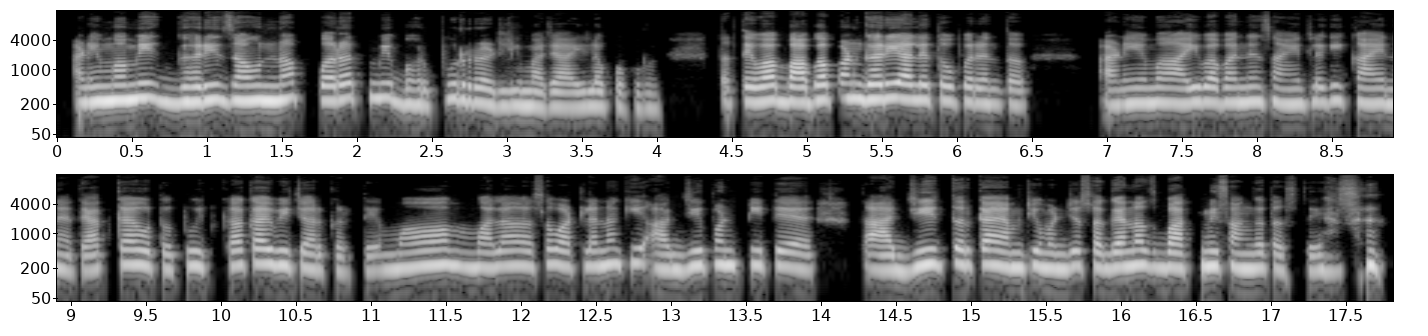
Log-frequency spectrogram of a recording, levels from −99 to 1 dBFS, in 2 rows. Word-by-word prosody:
आणि 220 +1 +2
मग 240 +1 +8
मी 270 +1 +5 0.2
घरी 225 +3 +4
जाऊन 240 0 +5
ना 255 +2 +4 0.2
परत 255 +3 0
मी 270 0 -1
भरपूर 205 +6 -3
रडली 190 -3 -2
माझ्या 180 -1 -2
आईला 175 +2 -3
पकडून. 170 -1 -11 0.4
तर - - -6
तेव्हा 230 +1 +4
बाबा 225 +3 +5
पण 270 -1 +2
घरी 255 +2 +6
आले 250 -1 +4
तोपर्यंत 215 -4 -3 0.6
आणि 205 +2 -2
मग 220 +1 0
आई-बाबांनी 220 +1 0
सांगितलं 220 0 -4
की 240 - -3
"काय 215 -1 -2
नाही. 195 -3 -3
त्यात 185 +1 -3
काय 240 0 0
होतं? 205 -5 -3
तू 230 - -2
इतका 220 +1 -4
काय 250 -1 +3
विचार 215 -5 -2
करते?" 175 0 -11
मग 225 +5 0
मला 215 +1 -2
असं 220 +3 -6
वाटलं 225 -1 -3
ना 240 +2 0
की 260 0 -4 0.2
आजी 190 +4 -1
पण 240 -1 +2
तिथे 230 -1 -3
आहे, 190 -2 -5
तर 190 - -17
आजी 190 +5 +2
तर 240 -2 +1
काय 240 -1 +4
आमची 210 +1 0
म्हणजे 205 +1 -1
सगळ्यांनाच 215 +1 0
बातमी 215 +1 +1
सांगत 205 -1 -2
असते 180 -1 -8
असं. 180 +6 -1
220 Hz, 190 wpm, -22 LUFS, 200-235 Hz, 0.6 s, मग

